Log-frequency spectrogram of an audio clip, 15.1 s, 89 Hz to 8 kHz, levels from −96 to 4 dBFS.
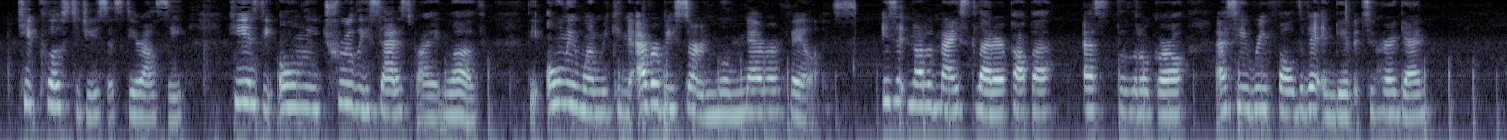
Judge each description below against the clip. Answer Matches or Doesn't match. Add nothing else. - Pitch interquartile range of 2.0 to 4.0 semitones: Matches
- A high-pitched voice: Matches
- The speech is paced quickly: Doesn't match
